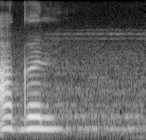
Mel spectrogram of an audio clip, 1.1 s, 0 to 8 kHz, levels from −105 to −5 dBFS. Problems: none marked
